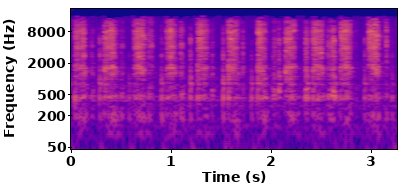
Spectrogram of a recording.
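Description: Steel cabinet scraper rasping across mandolin wood in a workshop, a steady run of short repeated strokes, close and fairly loud, with no talking.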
